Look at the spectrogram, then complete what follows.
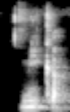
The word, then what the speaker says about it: mica: मीका या माइका, यू can pronounce it एनी way which you want.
